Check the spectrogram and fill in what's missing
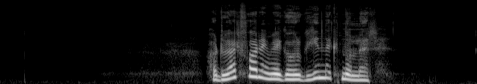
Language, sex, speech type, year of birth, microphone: Norwegian, female, read, 1969, Shure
